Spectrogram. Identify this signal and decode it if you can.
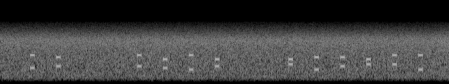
DTMF, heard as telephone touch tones, dialled by machine, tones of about 40 ms, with radio hiss and a squelch burst at the end. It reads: 68 9437 *28*#3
